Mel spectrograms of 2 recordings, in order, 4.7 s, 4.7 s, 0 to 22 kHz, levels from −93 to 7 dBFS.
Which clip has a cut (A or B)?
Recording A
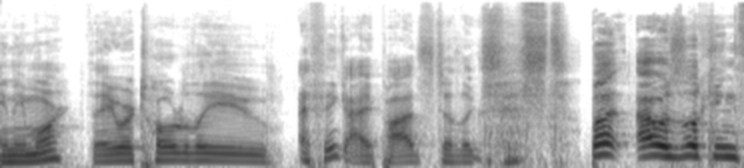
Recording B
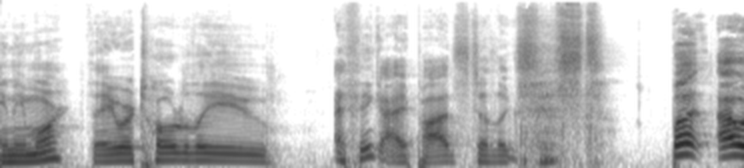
A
